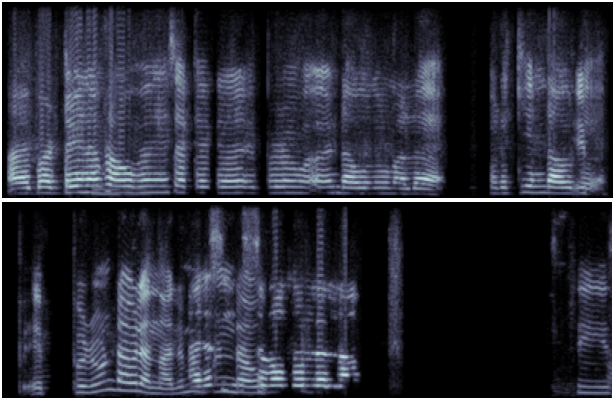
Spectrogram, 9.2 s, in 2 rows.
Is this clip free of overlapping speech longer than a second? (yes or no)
yes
